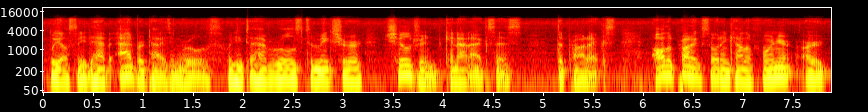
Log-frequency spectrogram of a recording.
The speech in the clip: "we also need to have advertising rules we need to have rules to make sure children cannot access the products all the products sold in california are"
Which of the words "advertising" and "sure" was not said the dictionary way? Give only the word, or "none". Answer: none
